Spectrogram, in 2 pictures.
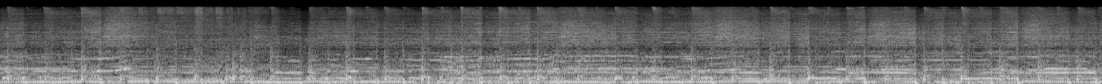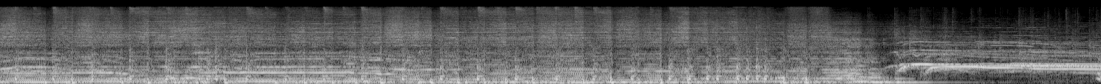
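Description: Live rock band playing an instrumental passage on electric bass, electric guitar and drum kit with a steady beat. Near the end the band stops abruptly, leaving sustained ringing tones that slide downward in pitch.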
